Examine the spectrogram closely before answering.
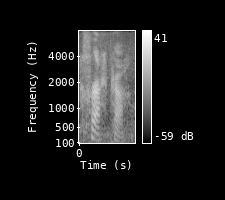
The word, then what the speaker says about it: Krka: k Ka national park I think it's pronounced cracker cuz it's going to be a cracker of a day we read online that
